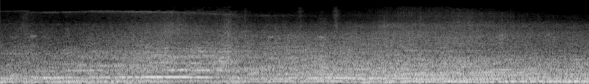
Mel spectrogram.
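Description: Modified Nissan R35 GT-R's twin-turbo 3.8-litre V6 idling, a loud steady rumble with a faintly wavering hum.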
